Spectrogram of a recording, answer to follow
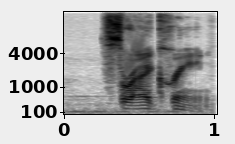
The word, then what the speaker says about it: Thri-kreen: this D&D has it's pronounced. So give me 1 sec. Oh. Thri-kreen.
